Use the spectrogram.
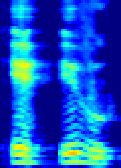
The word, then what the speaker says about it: et vous: Igual aqui, o T nem pronuncia. Et vous, et vous.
